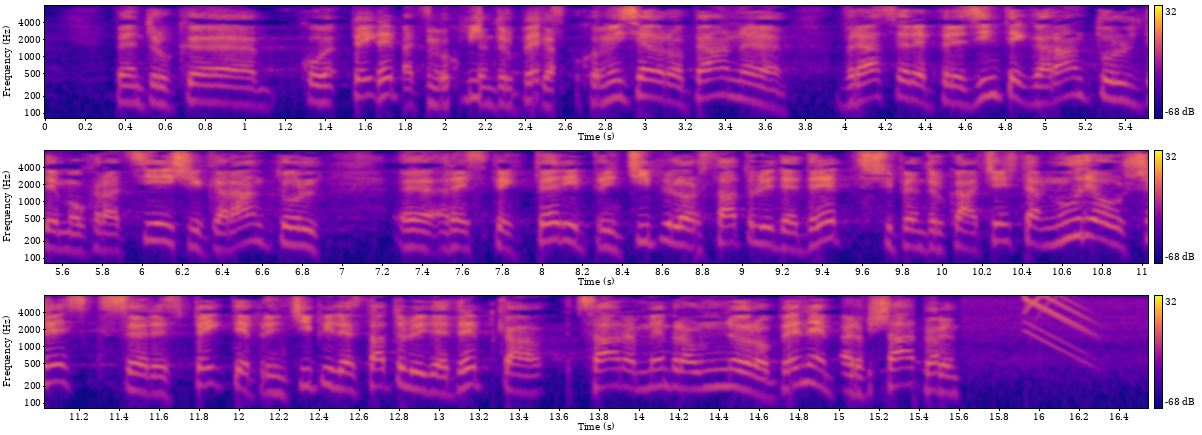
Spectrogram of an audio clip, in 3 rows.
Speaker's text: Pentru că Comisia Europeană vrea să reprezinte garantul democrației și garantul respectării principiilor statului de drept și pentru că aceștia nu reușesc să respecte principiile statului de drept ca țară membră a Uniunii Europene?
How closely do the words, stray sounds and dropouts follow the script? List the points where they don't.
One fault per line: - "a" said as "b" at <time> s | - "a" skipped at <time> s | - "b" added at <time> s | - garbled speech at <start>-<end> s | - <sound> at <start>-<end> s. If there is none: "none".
- garbled speech at 1.5-2.6 s
- garbled speech at 15.0-15.6 s
- chirp at 15.9-16.4 s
